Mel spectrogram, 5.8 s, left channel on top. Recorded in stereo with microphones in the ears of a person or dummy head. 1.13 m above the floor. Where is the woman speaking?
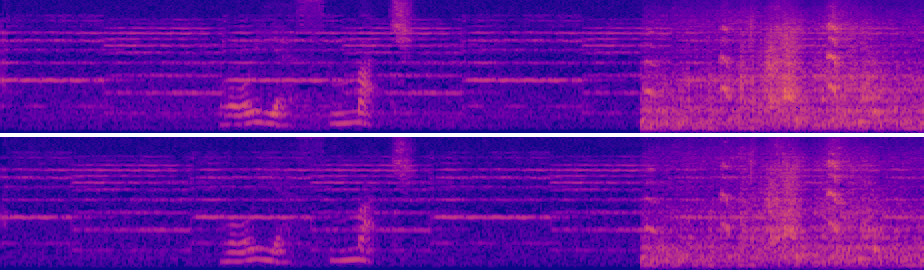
75° left (ahead or behind), 1.6 m.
